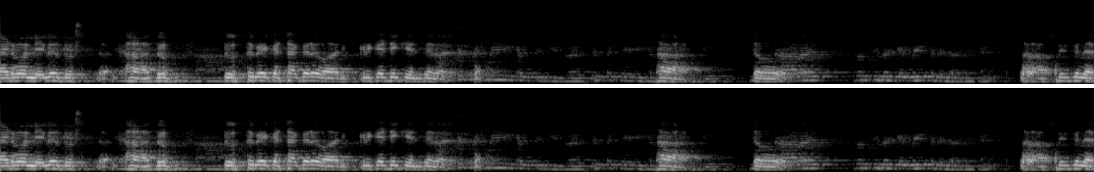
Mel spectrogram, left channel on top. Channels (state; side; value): identical; both; correlation 1.00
